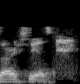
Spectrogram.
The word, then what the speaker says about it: Arceus: Pokemon Legends Arceus. And I know it's pronounced Arceus, whatever.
